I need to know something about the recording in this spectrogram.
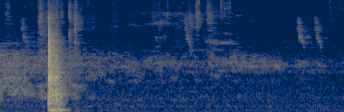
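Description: A single sharp knock about half a second in, as a cement-covered paintbrush is knocked against or set down by a metal pot of liquid cement, followed by a few faint clicks of handling.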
